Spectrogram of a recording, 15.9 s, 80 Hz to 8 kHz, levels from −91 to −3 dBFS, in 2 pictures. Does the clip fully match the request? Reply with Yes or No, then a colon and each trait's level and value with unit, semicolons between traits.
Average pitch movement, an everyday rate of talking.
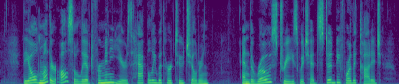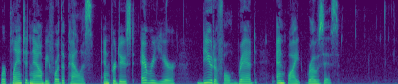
Yes: average, 4.8 semitones; average, 145 wpm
